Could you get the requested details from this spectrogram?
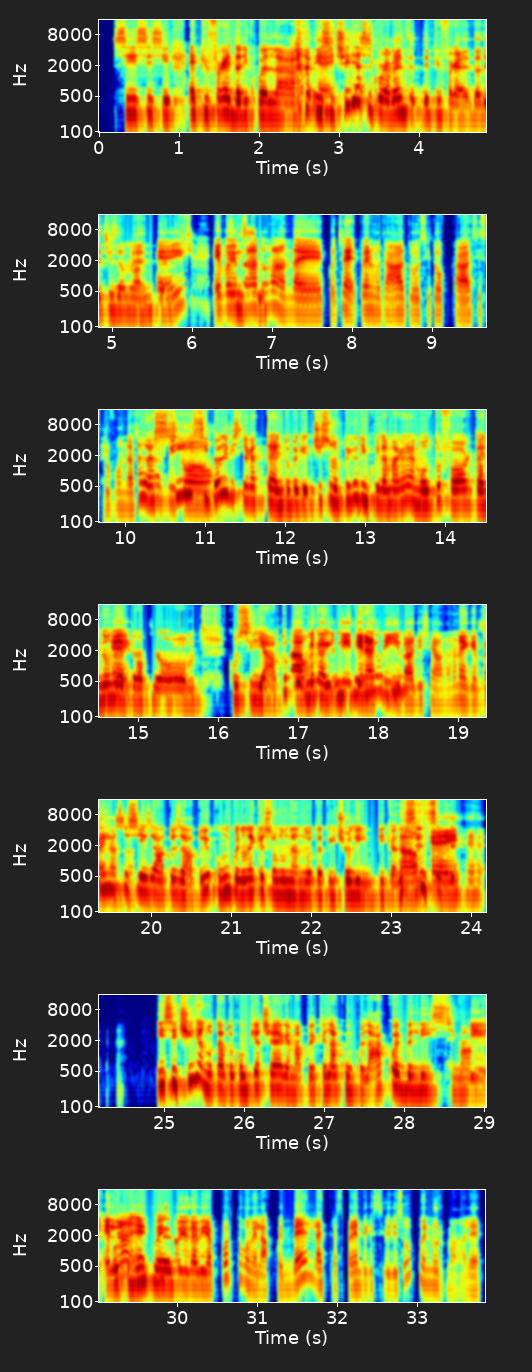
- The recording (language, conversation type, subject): Italian, unstructured, Qual è il viaggio che ti è rimasto più nel cuore?
- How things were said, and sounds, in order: distorted speech; chuckle; tapping; "una" said as "na"; "cioè" said as "ceh"; "Allora" said as "aloa"; "perché" said as "pecchè"; "proprio" said as "propio"; "magari" said as "magai"; laughing while speaking: "nel senso"; chuckle; "comunque" said as "cunque"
